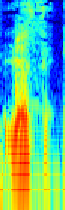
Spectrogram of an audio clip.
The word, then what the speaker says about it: Luv': Løf, L-U-V, som det staves, men det udtales nærmest L-Y-F, Løf, var ingen undtagelse.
